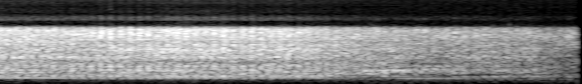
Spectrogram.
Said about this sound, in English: The lawnmower's about a foot and a half away from me.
